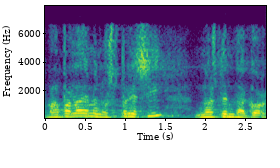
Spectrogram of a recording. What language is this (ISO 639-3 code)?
cat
